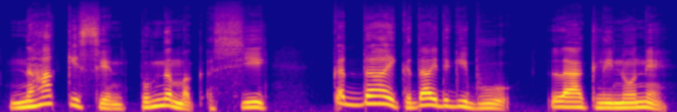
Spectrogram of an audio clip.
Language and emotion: Manipuri, angry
